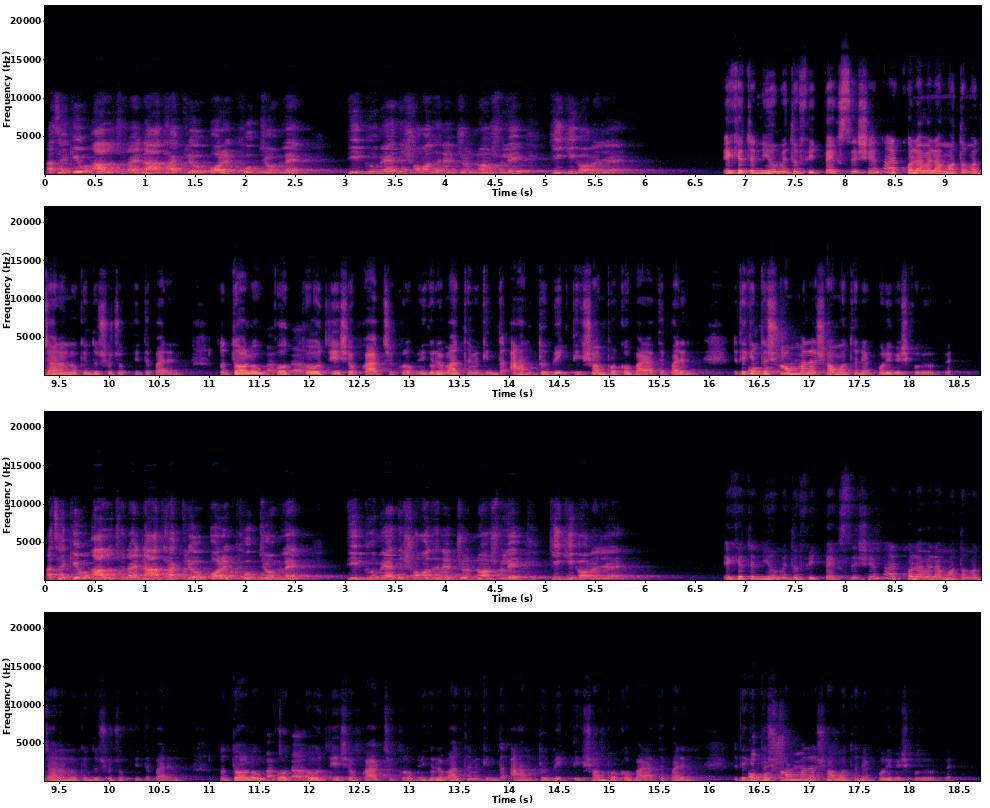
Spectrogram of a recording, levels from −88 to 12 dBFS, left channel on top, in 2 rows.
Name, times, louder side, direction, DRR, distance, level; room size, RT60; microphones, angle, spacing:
voice 1, 0.0-2.5 3.0-4.8 5.1-5.8 11.8-12.0 16.4-17.0, equal, 35° right, 1 dB, 2.5 m, -24 dB
voice 2, 6.8-18.4, left 5 dB, 65° left, 16 dB, 0.4 m, -24 dB
26.5 x 11.5 x 4.6 m, 1.2 s
head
